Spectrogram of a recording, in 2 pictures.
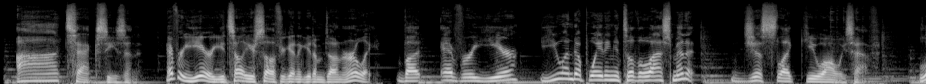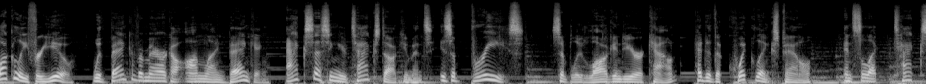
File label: Explainer Tax Documents, American Male Voice; explainer video voiceover; BOA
